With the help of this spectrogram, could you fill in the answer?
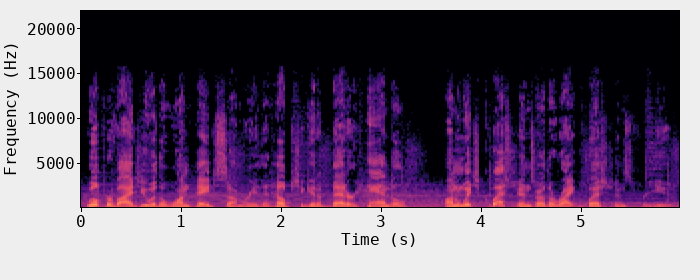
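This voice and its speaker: A man reading a scripted radio advertisement with measured, deliberate enunciation. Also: mid-range voice, expressive, faint music behind. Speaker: advertisement announcer.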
